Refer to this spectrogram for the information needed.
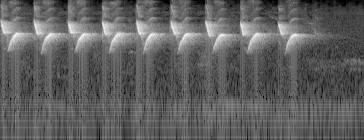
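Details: Bar-winged prinia (ciblek kristal) in full voice: a fast, even series of nine loud, high chirps, each dropping then rising, about four per second, ending abruptly.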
